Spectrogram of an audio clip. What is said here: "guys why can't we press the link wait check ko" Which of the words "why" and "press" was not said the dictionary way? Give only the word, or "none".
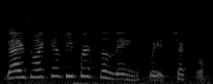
press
